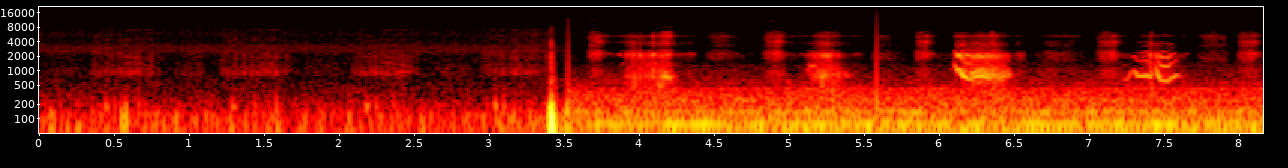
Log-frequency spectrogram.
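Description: After a few quiet seconds and a click, rapid noisy breaths repeat at short intervals, some carrying a harsh high-pitched tone. This is stridor with fast, labored breathing, a sign of upper airway narrowing and respiratory distress in a child. Low room rumble runs underneath.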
